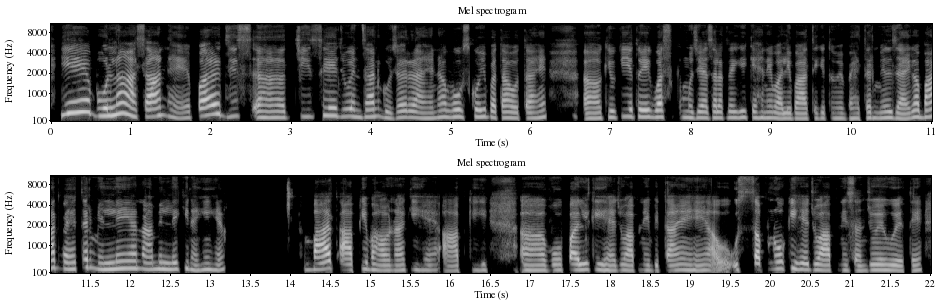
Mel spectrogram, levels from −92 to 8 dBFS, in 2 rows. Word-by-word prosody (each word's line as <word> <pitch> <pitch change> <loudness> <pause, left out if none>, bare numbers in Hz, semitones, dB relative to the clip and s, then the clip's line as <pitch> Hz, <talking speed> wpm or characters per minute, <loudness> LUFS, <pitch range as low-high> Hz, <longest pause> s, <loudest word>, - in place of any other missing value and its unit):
ये 370 +5 +7
बोलना 260 +5 +6
आसान 245 +3 +3
है 195 -4 -7
पर 285 +6 +7
जिस 250 +2 -9
अ, 205 0 0
चीज़ 235 -1 -11
से 270 -1 +2
जो 245 0 -6
इंसान 230 0 0
गुज़र 200 +2 -3
रहा 205 -2 0
है 180 0 -5
ना 215 +4 -3
वो 230 +1 +3
उसको 230 +1 -3
ही 230 +1 +1
पता 195 0 0
होता 185 -1 -1
है। 200 +4 -4 0.5
अ, 180 +1 +1
क्योंकि 215 +2 -5
ये 240 - 0
तो 235 - +2
एक 225 0 +4
बस 225 -1 +2
मुझे 200 -1 -3
ऐसा 195 +1 -3
लगता 195 +1 -4
है 200 - -2
कि 210 +2 -2
कहने 195 0 -4
वाली 175 -1 0
बात 170 +1 -1
है - - -10
कि 180 - -6
तुम्हें 175 0 -8
बेहतर 175 +2 -6
मिल 195 +2 -2
जाएगा 180 +4 0
बात 250 +1 +5
बेहतर 225 +5 0
मिलने 220 +3 +3
या 245 0 +3
ना 210 -1 +1
मिलने 215 -1 0
की 235 +2 -7
नहीं 195 +1 -3
है। 180 - -4 1.1
बात 215 +4 +7
आपकी 190 +4 +1
भावना 175 -3 -1
की 190 +1 -11
है 180 0 -10
आपकी 175 +2 -5 0.4
अ, - - -1 0.3
वो 185 0 -2
पल 190 0 +5
की 195 -2 -3
है 175 -1 -1
जो 185 +2 -7
आपने 175 +1 -2
बिताए 175 +2 -2
हैं 180 -2 -3
या 180 - -1
उस 180 - -4
सपनों 215 +2 +2
की 240 - +2
है 205 -1 0
जो 190 0 -3
आपने 180 0 +1
सँजोए 175 +2 -2
हुए 180 -2 +1
थे 175 +1 -3
200 Hz, 205 wpm, -23 LUFS, 180-230 Hz, 1.1 s, ये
